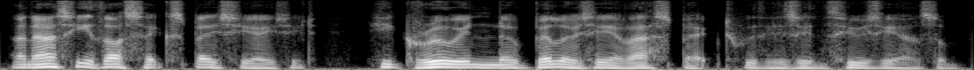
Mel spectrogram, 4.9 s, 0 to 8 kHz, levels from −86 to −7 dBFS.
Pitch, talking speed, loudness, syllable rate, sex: 105 Hz, 170 wpm, -20 LUFS, 5.1 syllables/s, male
